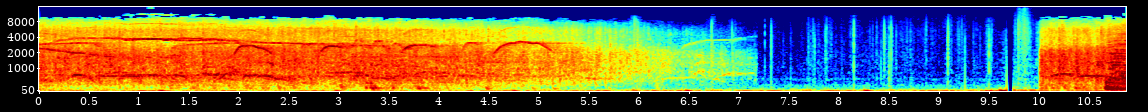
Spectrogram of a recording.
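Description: Audience applauding at the end of a song in a live nightclub recording. The clapping fades out over a couple of seconds about halfway through, leaving only a few scattered claps.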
